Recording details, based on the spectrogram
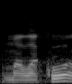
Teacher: обычная безударная «а», которая редуцируется по-русски, ведь в русском языке мы говорим, например, «молоко», да, хотя пишем «молоко».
